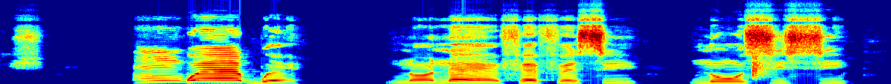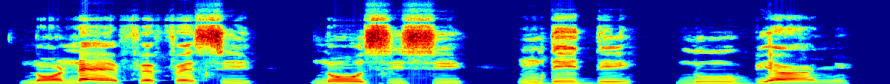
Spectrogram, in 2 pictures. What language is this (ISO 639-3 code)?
ibo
